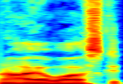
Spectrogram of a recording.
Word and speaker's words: ayahuasca: I know my parents have a hard time pronouncing it. It's ayahuasca.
